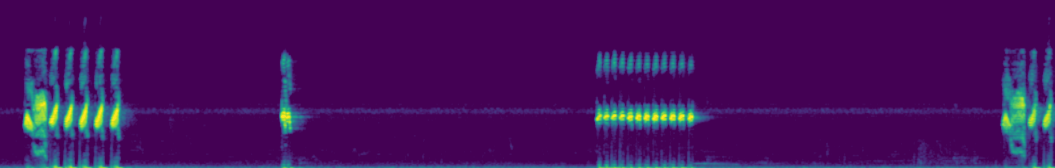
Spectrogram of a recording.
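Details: Harsh, emotional calling of a blue-crowned hanging parrot: a burst of rapid shrill notes, one lone sharp note, then a tight, very fast run of high ticks, and another shrill burst at the end. Quiet gaps between.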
